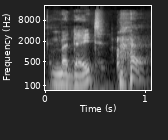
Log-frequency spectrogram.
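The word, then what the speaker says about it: maedate: It's Madate. Madate. Madate? Yeah. Madate. Would you be my date? Oh, he's got a Maidate.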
